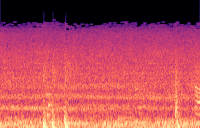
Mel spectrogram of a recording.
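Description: Thumps from two people grappling in a mock fight: three quick knocks about a second in and another near the end, over a loud steady rumbling noise.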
